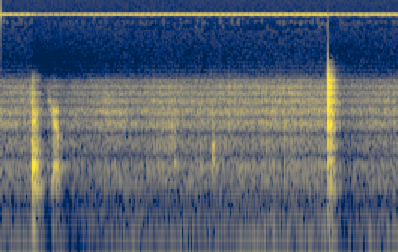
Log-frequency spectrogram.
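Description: An elderly man speaks in short, sharp bursts.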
